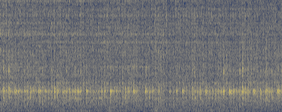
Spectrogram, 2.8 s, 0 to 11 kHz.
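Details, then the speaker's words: Old diesel vehicle recently revived after 20 years, charging at 13.7 V: steady idle with an even low rumble and a strong high-pitched hum on top; running smoothly. "all right I will try and fire it up later she's running also"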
